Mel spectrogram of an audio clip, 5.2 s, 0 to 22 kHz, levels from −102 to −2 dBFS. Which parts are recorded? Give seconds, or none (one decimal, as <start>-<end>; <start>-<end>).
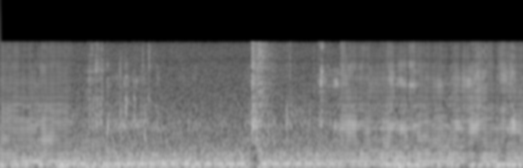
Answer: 0.7-3.4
